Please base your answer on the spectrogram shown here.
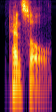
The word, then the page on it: pencil: American English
